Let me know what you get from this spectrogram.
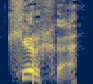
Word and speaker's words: Kirche: Kirke, same in German, Kirche. It's pronounced with a CH, a guttural CH, which is Hebrew. That's where Germanic preserves the Hebrew CH sound, Kirche, all right?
